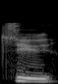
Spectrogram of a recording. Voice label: "live", cantonese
